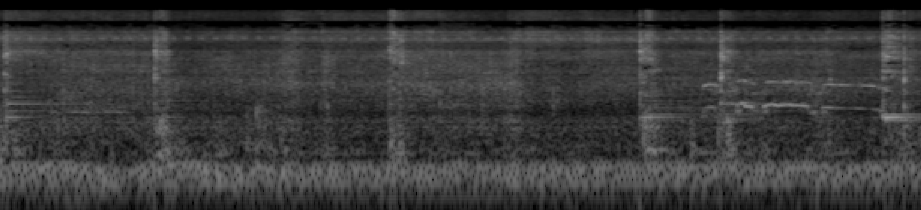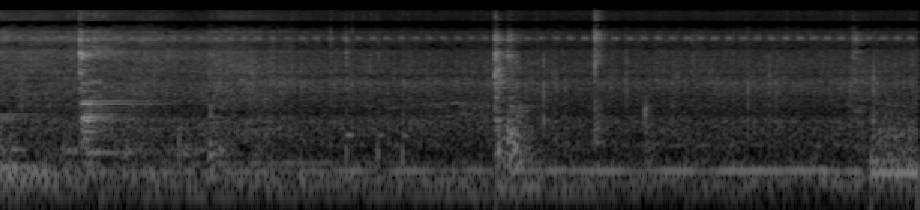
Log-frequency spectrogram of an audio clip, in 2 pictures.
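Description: A spatula stirs pinakbet with pork in a frying pan, with scattered scraping and clattering strokes over a constant sizzle, close up and without talk.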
